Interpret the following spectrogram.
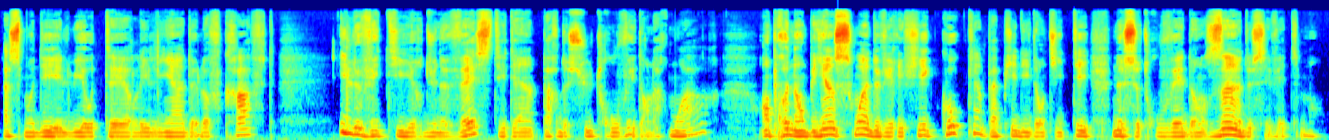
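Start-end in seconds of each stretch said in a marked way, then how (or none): none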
